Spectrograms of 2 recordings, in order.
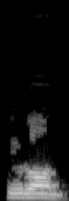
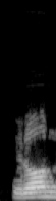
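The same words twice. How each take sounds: First: फ्यूरॉन with "fyu" at the start, pitched low; correct pronunciation. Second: फ्यूरॉन said as "firon", no y-glide; mispronounced फ्यूरॉन. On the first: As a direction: say फ्यूरॉन as "fyu-ron", lower. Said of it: "फ्यूरॉन बोलना". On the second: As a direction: say फ्यूरॉन wrongly as "fee-ron". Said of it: "फ्यूरॉन नहीं". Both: Shown as a demonstration.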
